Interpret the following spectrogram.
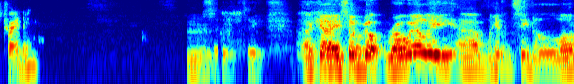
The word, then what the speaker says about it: Roelly: It's pronounced Roelly. Roelly.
